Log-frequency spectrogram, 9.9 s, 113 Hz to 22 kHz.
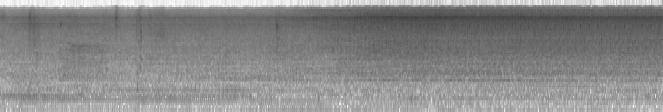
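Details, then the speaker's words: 2004 Chevrolet Malibu Classic just after a 700-mile oil change: steady, even idle with smooth unchanging hum, no knocks, ticks or squeals; normal idle. "so now that the oil has changed and it's running good and it sound good"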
